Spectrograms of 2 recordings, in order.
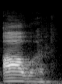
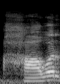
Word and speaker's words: hour: से शुरू होता है, जैसे आवर, HOUR, आवर, इसे हावर नहीं पढ़ते हैं, इसे पढ़ते हैं क्या, आवर, तो आवर पढ़ते हैं आवर, तो ये आ क्या हो गया, स्वर वर्ण, तो क्या लगेगा, एन आवर।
